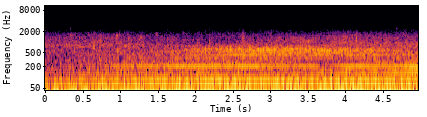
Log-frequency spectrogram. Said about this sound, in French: Oh, l'hélicoptère qui dit bonjour! Incroyable!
